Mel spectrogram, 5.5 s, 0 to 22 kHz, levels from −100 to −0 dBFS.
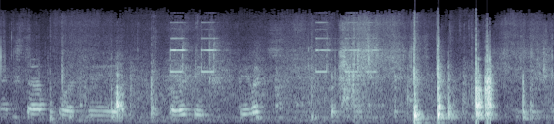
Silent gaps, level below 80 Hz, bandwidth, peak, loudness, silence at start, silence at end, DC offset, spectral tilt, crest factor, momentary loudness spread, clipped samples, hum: none; -44 dBFS; 17 kHz; 0 dBFS; -18 LUFS; 0 s; 0 s; under 0.1%; -3.5 dB/octave; 20 dB; 15 LU; under 0.1%; none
